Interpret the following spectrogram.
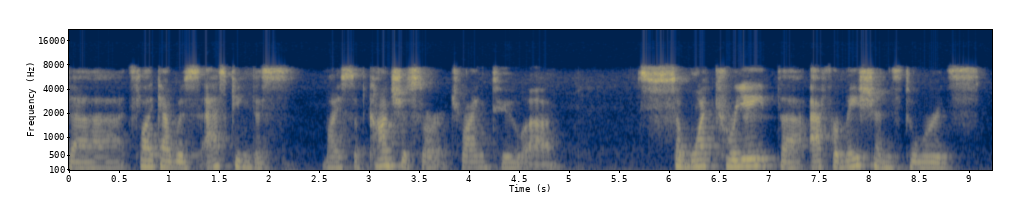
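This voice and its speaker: As a guest on a podcast, a Québécoise woman with a Quebec French accent makes casual interview conversation, pausing hesitantly to find her words. Her voice is fairly low and fairly bright. The recording has its highs cut off.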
